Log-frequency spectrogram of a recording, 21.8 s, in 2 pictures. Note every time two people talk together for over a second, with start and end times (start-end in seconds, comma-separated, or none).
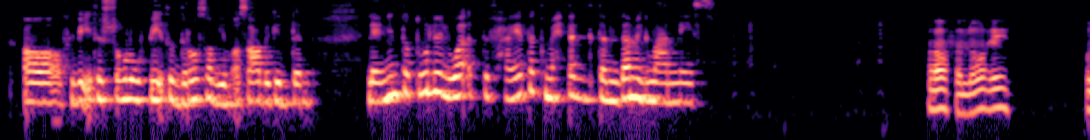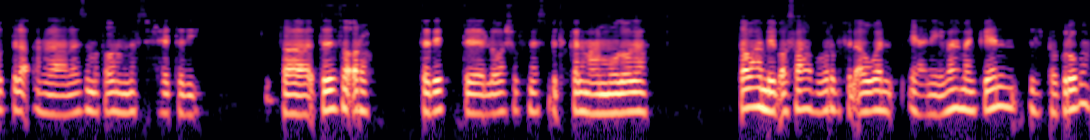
none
